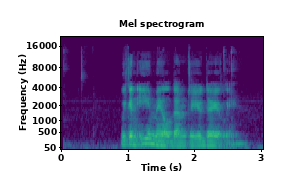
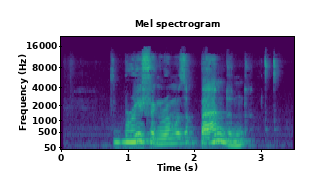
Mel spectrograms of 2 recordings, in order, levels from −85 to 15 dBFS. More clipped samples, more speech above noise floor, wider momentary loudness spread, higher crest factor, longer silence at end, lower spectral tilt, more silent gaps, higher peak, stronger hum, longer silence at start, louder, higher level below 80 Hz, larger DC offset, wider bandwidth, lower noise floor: neither; about the same, 38 dB vs 41 dB; about the same, 14 LU vs 16 LU; first, 22 dB vs 16 dB; about the same, 0.25 s vs 0.3 s; about the same, -5.5 dB/octave vs -4.5 dB/octave; neither; about the same, -4 dBFS vs -4 dBFS; neither; first, 0.9 s vs 0.75 s; second, -23 LUFS vs -17 LUFS; about the same, -54 dBFS vs -56 dBFS; neither; about the same, 16 kHz vs 15.5 kHz; first, -61 dBFS vs -57 dBFS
